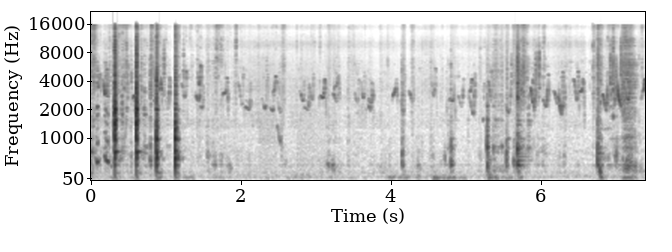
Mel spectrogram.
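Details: Baby pheasants feeding on new food, giving short, high, thin chirps in scattered bursts, mixed with sharp pecking taps and clicks, with a few louder clucks near the end.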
